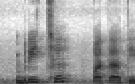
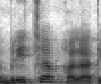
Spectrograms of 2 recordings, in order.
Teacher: तो उपधमानी का भी उच्चारण स्थान ओष्ठ होता है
